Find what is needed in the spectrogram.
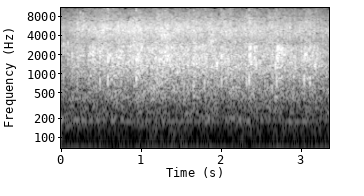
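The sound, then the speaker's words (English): A crowd gives a big clap offering, clapping steadily for a few seconds, a dense, even wash of many hands with no pauses, loud and sustained throughout with no voices over it. “So we've got a big, big clap offering.”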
